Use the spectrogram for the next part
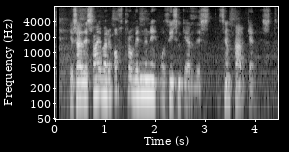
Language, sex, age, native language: Icelandic, male, 60-69, Icelandic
